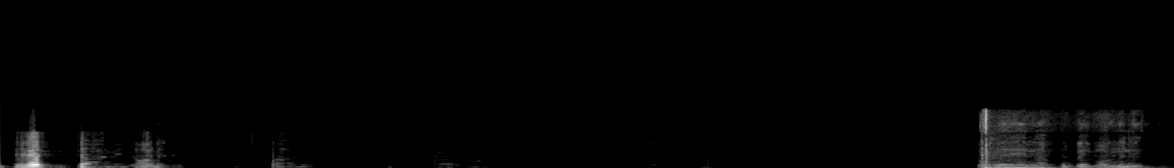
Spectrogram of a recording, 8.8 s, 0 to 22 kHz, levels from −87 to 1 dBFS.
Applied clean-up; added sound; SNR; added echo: neural mask model DeepFilterNet 3.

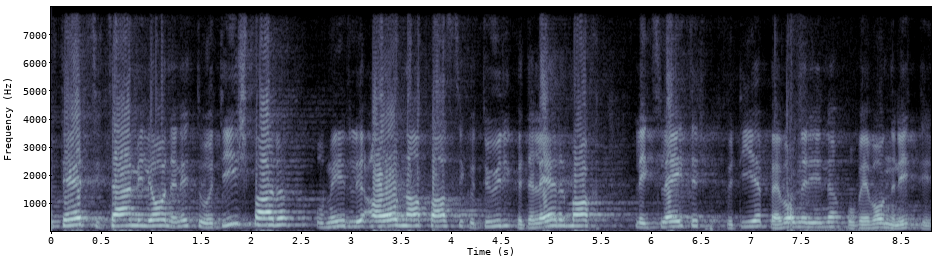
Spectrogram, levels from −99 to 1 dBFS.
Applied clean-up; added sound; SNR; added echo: neural separator model SepFormer DNS4.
